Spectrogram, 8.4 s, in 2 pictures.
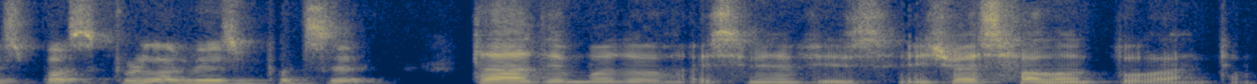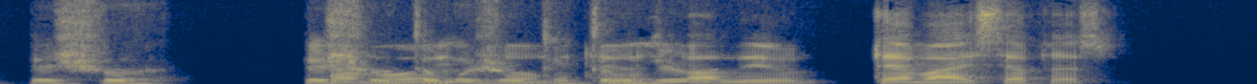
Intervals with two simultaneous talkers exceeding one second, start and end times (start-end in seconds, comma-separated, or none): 5.2-6.7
